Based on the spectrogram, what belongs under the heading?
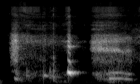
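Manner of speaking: soft burst of giggles; real giggling after a tease; laughter. Real, not acted. Joking that a viewer is a cannibal, giggling.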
